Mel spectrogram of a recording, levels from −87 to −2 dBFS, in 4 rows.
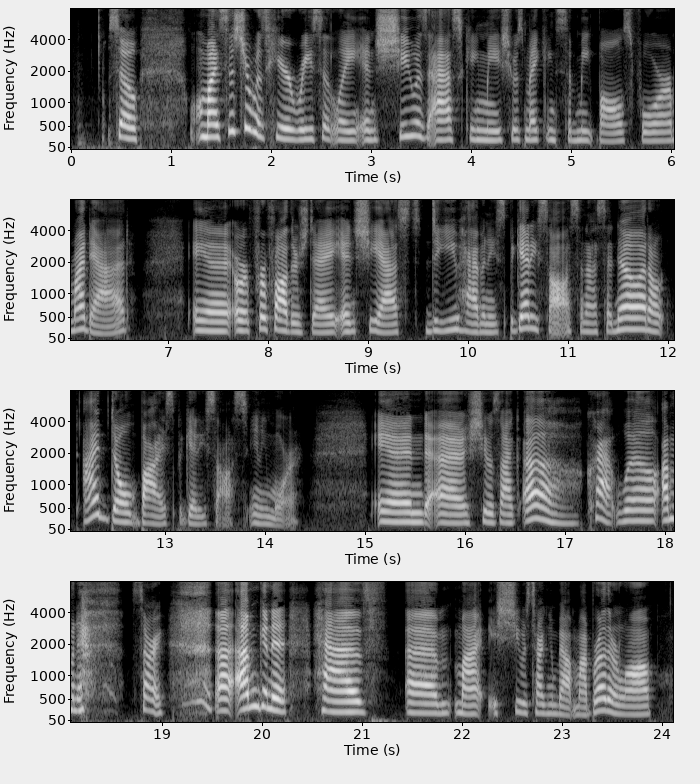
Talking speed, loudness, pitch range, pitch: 170 wpm, -21 LUFS, 185-235 Hz, 205 Hz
